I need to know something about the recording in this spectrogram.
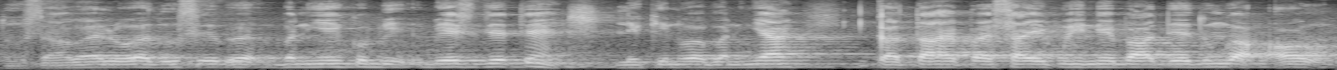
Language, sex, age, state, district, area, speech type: Hindi, male, 45-60, Uttar Pradesh, Bhadohi, urban, spontaneous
